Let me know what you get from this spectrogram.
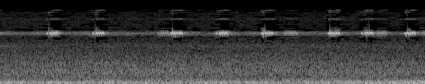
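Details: A cricket chirps at night in short, high, pulsed bursts, roughly every half second.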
